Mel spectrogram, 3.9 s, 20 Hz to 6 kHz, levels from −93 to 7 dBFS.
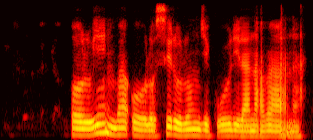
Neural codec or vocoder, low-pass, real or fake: codec, 16 kHz in and 24 kHz out, 1 kbps, XY-Tokenizer; 5.4 kHz; fake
